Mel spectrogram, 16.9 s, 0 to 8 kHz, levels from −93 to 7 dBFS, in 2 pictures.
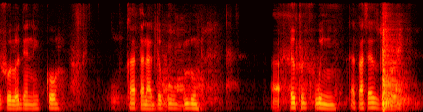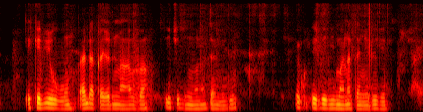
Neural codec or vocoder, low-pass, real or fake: codec, 16 kHz, 0.8 kbps, ZipCodec; 7.2 kHz; fake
